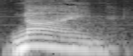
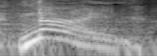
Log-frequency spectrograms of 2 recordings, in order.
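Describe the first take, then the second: First: Lower, weighty statement; low emphatic repeat. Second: Emphatic call. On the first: Storyteller letting the winning count sink in, low and emphatic. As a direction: land it low and firm. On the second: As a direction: hit it hard and let it fall. Celebrated count of winning passes. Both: Acted.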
